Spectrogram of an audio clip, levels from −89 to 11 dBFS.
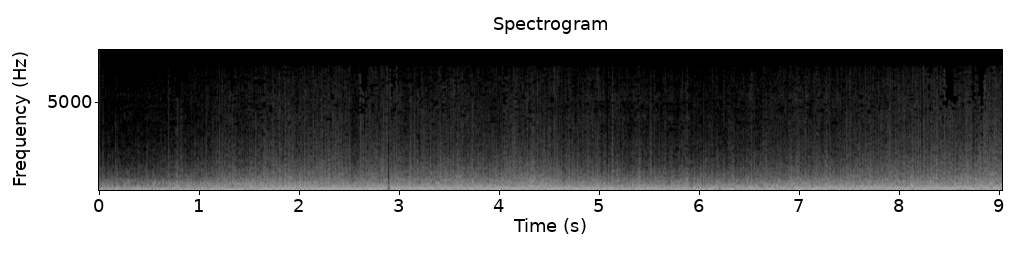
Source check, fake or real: real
